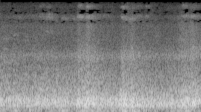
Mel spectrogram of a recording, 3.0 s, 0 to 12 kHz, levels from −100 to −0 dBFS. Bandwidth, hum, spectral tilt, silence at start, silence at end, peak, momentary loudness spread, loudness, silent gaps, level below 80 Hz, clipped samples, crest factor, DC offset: 11 kHz; none; -6.5 dB/octave; 0 s; 0 s; -2 dBFS; 4 LU; -19 LUFS; none; -32 dBFS; under 0.1%; 16 dB; under 0.1%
